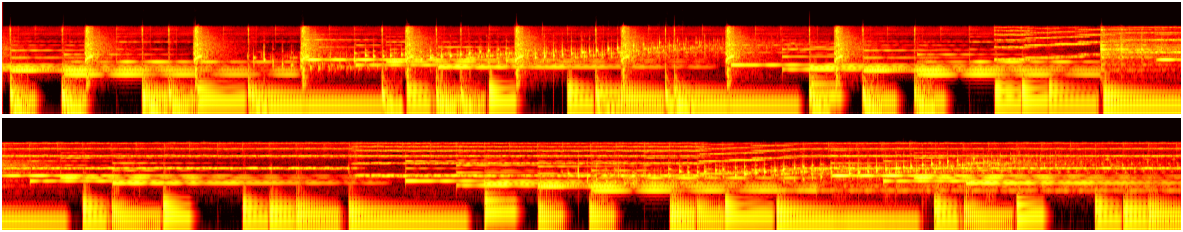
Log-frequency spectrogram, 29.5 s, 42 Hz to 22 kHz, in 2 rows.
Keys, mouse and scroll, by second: 0.9 scroll up 2, 4.7 click, 11.3 scroll down 1, 15.3 scroll up 2, 15.7 click, 17.3 click, 17.6 click, 18.2 click, 18.3 click, 19.8 click, 21.9 click, 23.1 click, 23.6 click, 23.7 click, 24.3 click, 24.4 click, 25.6 click, 28.5 click.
